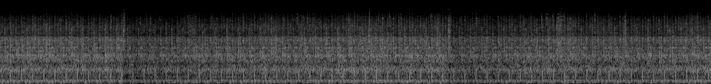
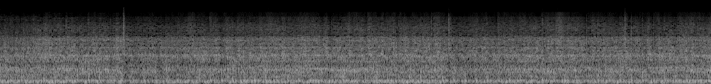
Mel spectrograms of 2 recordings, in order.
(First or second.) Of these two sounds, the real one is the first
